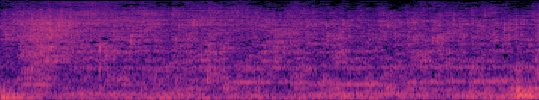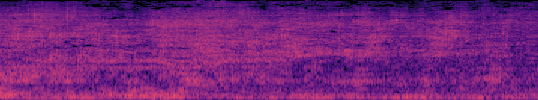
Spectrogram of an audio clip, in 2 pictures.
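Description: Chicken curry frying in a pan on a high flame: a steady sizzling hiss, with a wooden spatula stirring and turning the chicken pieces.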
